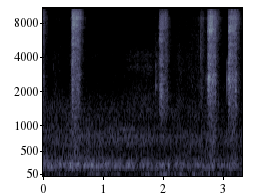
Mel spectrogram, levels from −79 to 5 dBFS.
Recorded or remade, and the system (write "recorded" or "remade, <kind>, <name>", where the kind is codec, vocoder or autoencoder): remade, vocoder, Vocos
